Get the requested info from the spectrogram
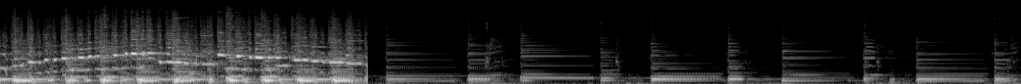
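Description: Nylon-string classical guitar strummed rapidly while a flute plays a sliding melody that rises and falls above it. About three and a half seconds in, the texture cuts off abruptly and the guitar carries on alone with sparse, single plucked notes that ring out.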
